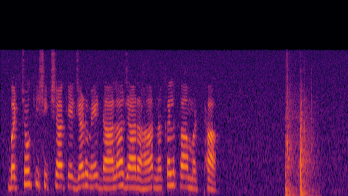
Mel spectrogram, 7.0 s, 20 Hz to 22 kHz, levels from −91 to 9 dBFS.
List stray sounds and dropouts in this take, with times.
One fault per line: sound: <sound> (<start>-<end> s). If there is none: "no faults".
sound: squeak (5.7-6.5 s)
